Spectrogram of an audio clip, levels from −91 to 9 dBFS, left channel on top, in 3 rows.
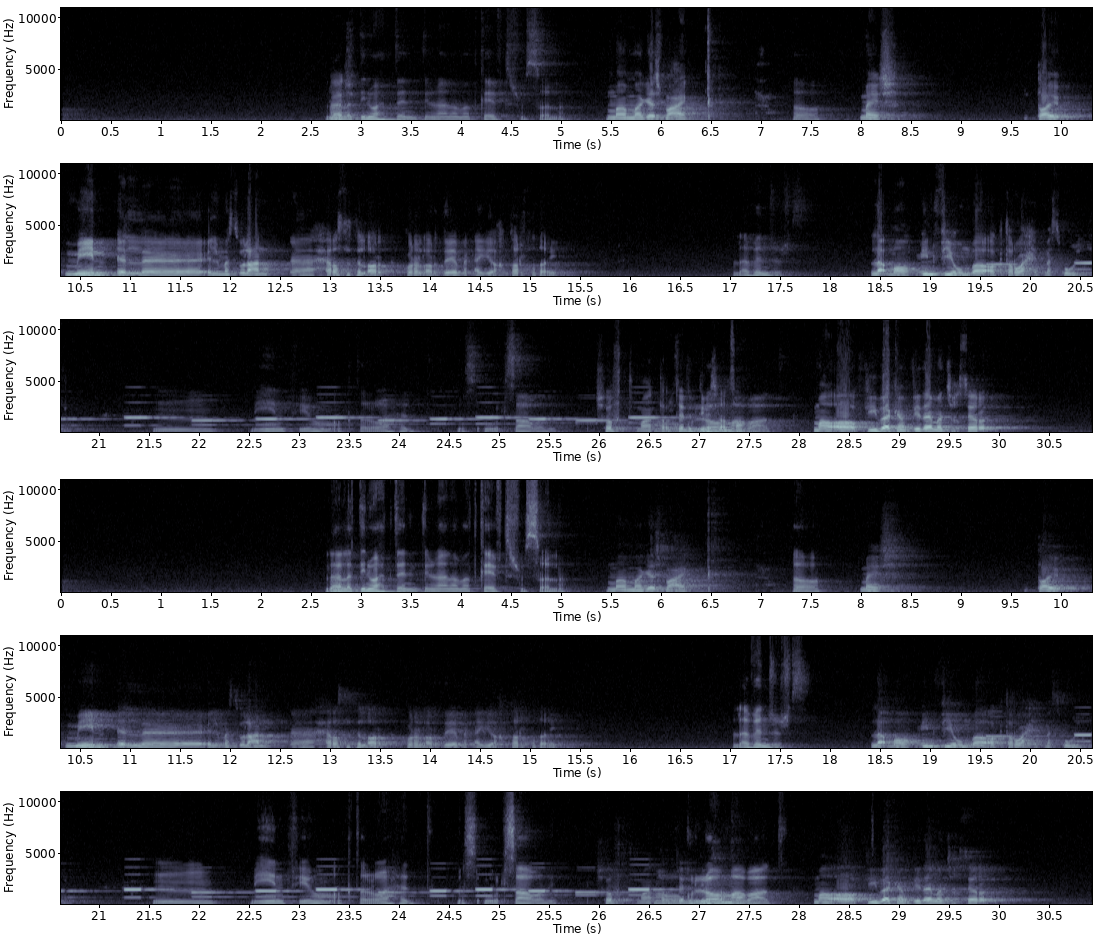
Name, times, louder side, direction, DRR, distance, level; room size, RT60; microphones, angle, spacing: voice 1, 2.6-5.0 7.3-7.6 17.0-17.6 21.5-22.2 22.5-24.2 24.6-25.6 26.5-27.7, right 5 dB, 50° right, 19 dB, 0.3 m, -37 dB
voice 2, 5.5-6.3 8.0-8.4 9.8-10.0 10.4-15.3 18.4-20.5 26.1-27.5 28.1-29.9, left 3 dB, 70° left, 12 dB, 0.8 m, -31 dB
Telephone, 19.6-19.7 20.4-20.6 21.2-21.4 21.9-22.1 22.6-22.8 23.2-23.4 23.8-24.0 24.3-24.5 24.8-24.9 25.3-25.5 25.8-26.0 26.3-26.5, right 4 dB, 30° right, 1.0 m, -35 dB
18.0 x 9.1 x 7.3 m, 1.3 s
head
